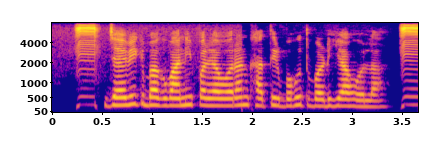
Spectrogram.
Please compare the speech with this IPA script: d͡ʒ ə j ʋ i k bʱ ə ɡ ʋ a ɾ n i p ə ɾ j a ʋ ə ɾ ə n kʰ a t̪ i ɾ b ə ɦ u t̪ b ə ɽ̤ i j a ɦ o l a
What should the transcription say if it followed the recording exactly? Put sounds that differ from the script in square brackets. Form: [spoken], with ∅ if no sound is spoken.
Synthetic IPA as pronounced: d͡ʒ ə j ʋ i k bʱ ə ɡ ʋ a [∅] n i p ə ɾ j a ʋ ə ɾ ə n kʰ a t̪ i ɾ b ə ɦ u t̪ b ə ɽ̤ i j a ɦ o l a

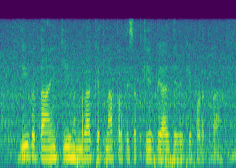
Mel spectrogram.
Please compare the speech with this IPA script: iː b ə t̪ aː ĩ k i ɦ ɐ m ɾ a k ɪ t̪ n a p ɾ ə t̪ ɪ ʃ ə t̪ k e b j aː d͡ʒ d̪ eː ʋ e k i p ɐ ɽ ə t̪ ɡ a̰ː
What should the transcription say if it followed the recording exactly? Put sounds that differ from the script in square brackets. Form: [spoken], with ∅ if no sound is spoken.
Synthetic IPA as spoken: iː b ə t̪ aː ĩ k i ɦ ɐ m ɾ a k ɪ t̪ n a p ɾ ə t̪ ɪ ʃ ə t̪ k e b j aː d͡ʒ d̪ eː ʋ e k [e] p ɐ ɽ ə t̪ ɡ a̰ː

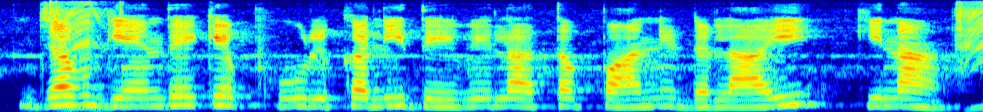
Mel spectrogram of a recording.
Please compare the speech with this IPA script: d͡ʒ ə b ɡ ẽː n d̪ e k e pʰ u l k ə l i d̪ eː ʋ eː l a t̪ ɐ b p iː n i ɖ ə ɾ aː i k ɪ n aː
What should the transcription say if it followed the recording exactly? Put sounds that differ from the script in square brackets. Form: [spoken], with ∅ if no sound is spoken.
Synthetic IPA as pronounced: d͡ʒ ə b ɡ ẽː n d̪ e k e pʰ [uː] l k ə l i d̪ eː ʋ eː l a t̪ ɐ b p [aː] n i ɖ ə [l] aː i k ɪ n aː

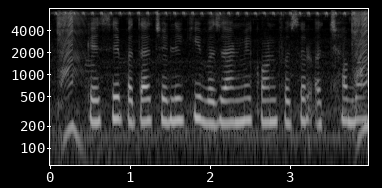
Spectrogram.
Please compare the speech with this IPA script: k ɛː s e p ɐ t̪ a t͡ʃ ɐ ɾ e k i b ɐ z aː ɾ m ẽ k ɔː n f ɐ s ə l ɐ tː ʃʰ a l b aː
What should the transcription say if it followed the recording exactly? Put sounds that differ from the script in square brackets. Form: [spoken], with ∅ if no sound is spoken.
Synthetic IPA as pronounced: k ɛː s e p ɐ t̪ a t͡ʃ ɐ [l] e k i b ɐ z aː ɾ m ẽ k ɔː n f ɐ s ə l ɐ tː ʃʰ a [∅] b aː

